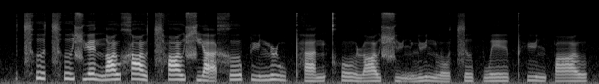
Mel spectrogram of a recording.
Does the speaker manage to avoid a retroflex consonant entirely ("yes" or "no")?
no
